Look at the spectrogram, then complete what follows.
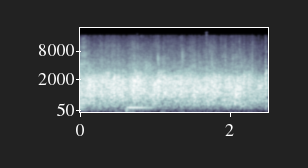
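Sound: applause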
